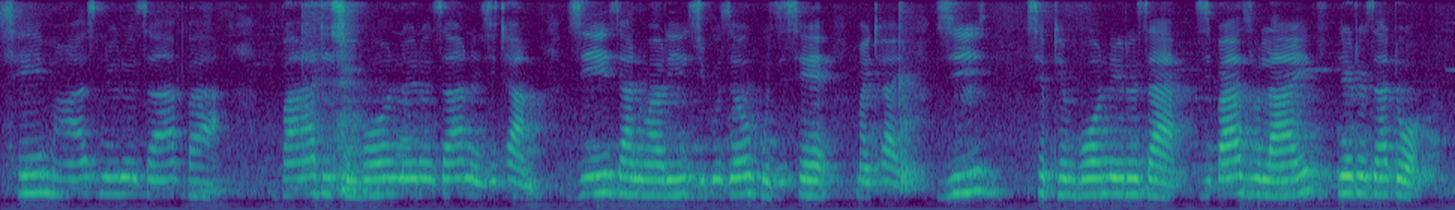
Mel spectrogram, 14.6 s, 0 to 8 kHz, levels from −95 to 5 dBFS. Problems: low volume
